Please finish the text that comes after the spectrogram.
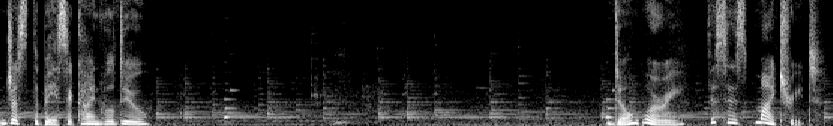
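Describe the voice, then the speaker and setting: A woman's voice: medium pitch, animated, measured pace, faint music behind, close to an everyday voice. A woman playing a sly, self-assured editor in a video game, poised, instructive and playfully condescending. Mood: breezy, reassuring.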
